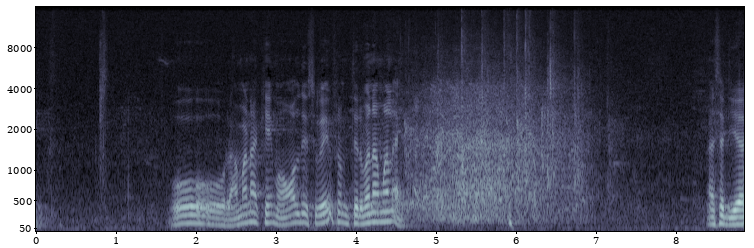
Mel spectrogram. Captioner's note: laughter/Applause; 笑聲/掌聲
